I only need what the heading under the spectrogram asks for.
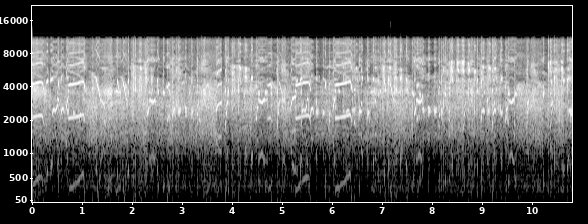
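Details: Nest-camera recording of a bald eagle pair in Southwest Florida, 14 December 2015 around 4:20 pm, calling at an intruder close to the nest: bursts of high, thin piping whistles and chittering notes repeated throughout, with constant background hiss.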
